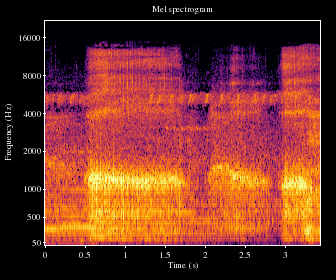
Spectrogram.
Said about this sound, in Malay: Boleh pula ikan Nemo ni tidur masa aku tengah bercakap. Siap dengkur pula tu.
